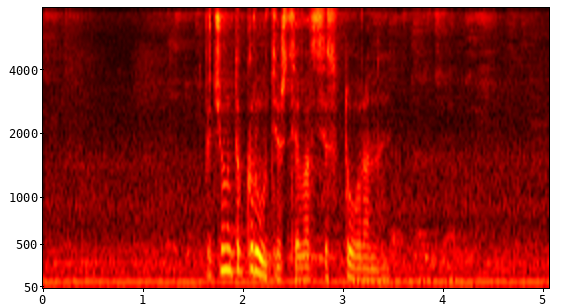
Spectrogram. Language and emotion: Russian, angry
